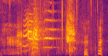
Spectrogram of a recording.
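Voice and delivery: very high-pitched delighted laugh; squeaky high giggle. Real, not acted. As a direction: giggle way up in the head voice. Laughing at the birds.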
